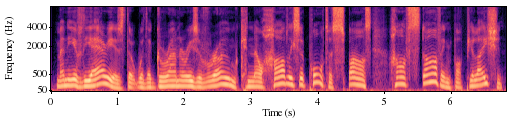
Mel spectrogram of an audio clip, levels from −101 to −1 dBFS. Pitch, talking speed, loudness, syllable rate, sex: 155 Hz, 165 wpm, -16 LUFS, 4.9 syllables/s, male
